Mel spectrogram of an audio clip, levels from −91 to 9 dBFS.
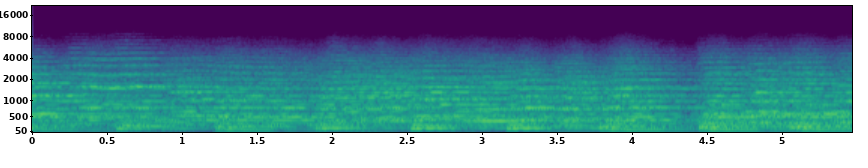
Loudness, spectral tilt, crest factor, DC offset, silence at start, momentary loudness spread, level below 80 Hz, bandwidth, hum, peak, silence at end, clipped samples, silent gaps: -21 LUFS; -8 dB/octave; 14 dB; under 0.1%; 0 s; 3 LU; -56 dBFS; 7.4 kHz; none; -8 dBFS; 0 s; under 0.1%; none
